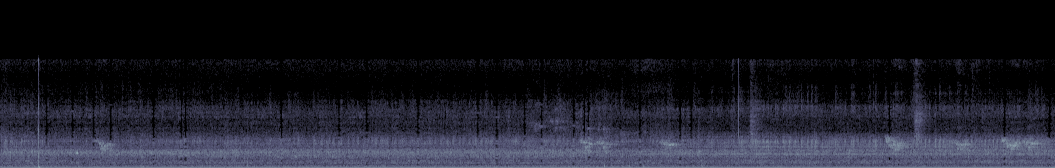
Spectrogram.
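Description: Steady low hum of aquarium equipment, such as air pumps and filters, with an even wash of running water over it. A few faint, short high chirps come through now and then.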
